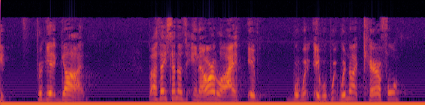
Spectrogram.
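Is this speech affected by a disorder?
Yes: stuttering; once felt speech made preaching impossible; preaching a sermon, prays for clarity of speech; jokes listeners probably haven't noticed; here repeated sounds, blocks.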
